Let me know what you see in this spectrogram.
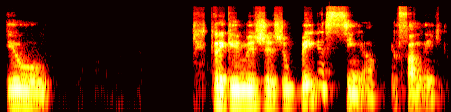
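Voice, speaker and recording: Low-voiced woman testifying. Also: slow pace, dark tone. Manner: heartfelt, conversational storytelling, addresses listeners directly. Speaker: testimony speaker. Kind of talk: personal faith testimony.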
